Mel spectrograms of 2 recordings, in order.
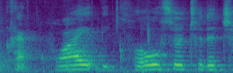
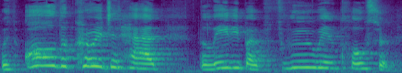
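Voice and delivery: usual speaking voice

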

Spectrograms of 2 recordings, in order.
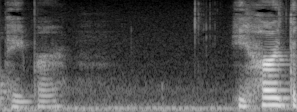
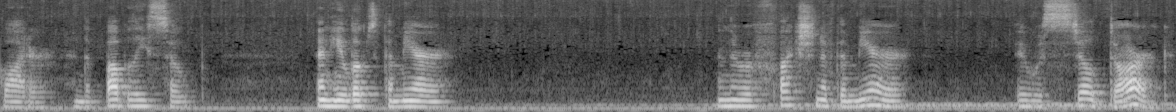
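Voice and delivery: hushed narration; 7 dB quieter than usual. A narrator's reading.

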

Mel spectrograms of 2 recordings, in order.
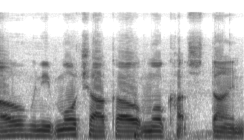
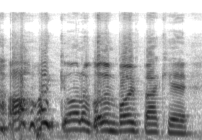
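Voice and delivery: laughing panic; 10 semitones higher than usual. Real, not acted. Chased by two monsters, laughing in high panic.

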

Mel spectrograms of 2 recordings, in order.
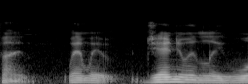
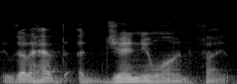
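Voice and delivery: ordinary talk

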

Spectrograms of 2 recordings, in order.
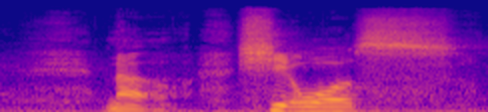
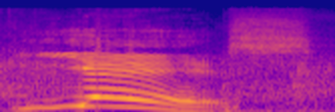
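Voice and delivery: higher and louder, a triumphant cry; 9 semitones higher, 3 dB louder than usual. Real, not acted. Preacher to congregation, high triumphant cry. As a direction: announce her yes with high, loud triumph.

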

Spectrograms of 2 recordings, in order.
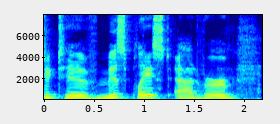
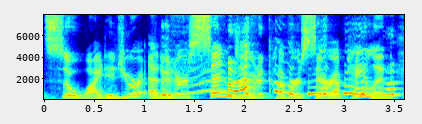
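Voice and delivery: higher and louder, a laugh breaking through; laughing question; 7 semitones higher, 5 dB louder than usual. Retold or imitated. Pressing the reporter about his editor, laughing. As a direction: push the question while giggling.

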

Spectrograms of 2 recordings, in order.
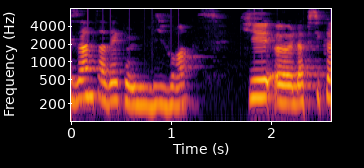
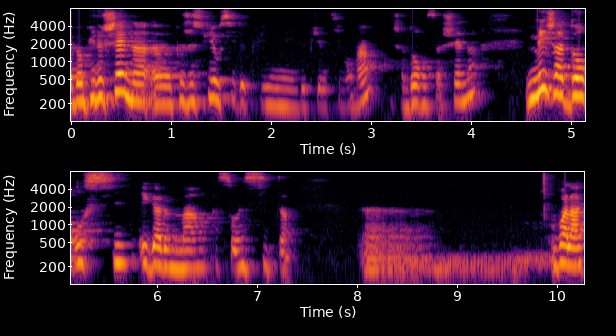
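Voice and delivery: ordinary talk

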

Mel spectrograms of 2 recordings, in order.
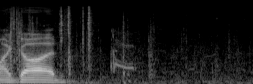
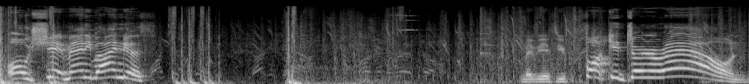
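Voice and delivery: panicked yelling; 11 semitones higher than usual. Real, not acted. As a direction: shout in a sudden panic. Teammate under fire, yelling.

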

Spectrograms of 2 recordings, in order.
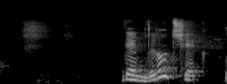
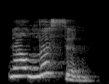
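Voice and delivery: higher, louder call; 8 semitones higher, 4 dB louder than usual. Acted. Big Chick calling out to the dog, higher louder call. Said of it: "he called".

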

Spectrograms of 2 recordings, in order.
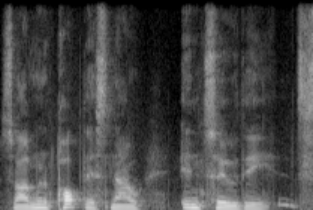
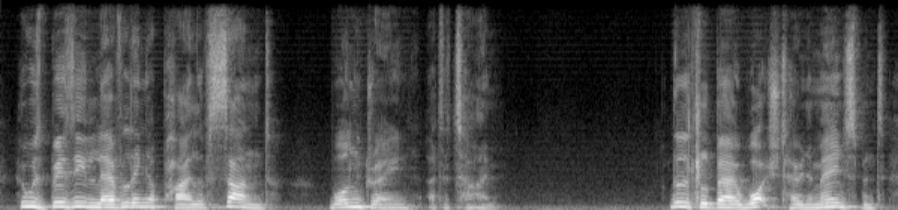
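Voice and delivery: bright, lively storybook voice, a little higher and louder; reading to children; 5 semitones higher, 7 dB louder than usual. A narrator's reading. Presenter reading an Advent story to children, lively storybook voice. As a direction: tell it like a bedtime story for little ones.

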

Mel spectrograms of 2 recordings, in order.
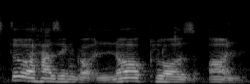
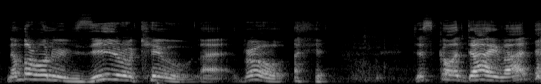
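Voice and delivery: loud jeer breaking into laughter; mock him while laughing; laughing taunt; 7 semitones higher, 6 dB louder than usual. Real, not acted. Streamer mocking a player with zero kills, laughing.

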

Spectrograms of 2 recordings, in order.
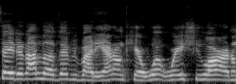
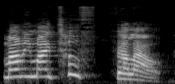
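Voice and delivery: a hint of a little child telling mom; lightly voiced five-year-old; 6 semitones higher than usual. Five-year-old telling mom about a tooth, lightly voiced child. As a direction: lightly imitate a small kid. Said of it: "my little five-year-old told me".

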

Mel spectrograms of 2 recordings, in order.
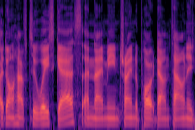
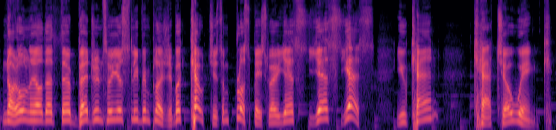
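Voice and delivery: high, slow, hammy real estate announcer; cheesy announcer voice; 8 semitones higher, 3 dB louder, slower than usual. Acted. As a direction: sell the house like a cheesy announcer. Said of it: "do my best cheesy announcer voice".

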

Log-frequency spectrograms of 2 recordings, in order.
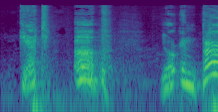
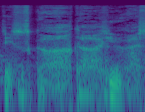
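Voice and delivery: whispering; 14 semitones lower, 20 dB quieter than usual. Acted. Exasperated aside to crew.

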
